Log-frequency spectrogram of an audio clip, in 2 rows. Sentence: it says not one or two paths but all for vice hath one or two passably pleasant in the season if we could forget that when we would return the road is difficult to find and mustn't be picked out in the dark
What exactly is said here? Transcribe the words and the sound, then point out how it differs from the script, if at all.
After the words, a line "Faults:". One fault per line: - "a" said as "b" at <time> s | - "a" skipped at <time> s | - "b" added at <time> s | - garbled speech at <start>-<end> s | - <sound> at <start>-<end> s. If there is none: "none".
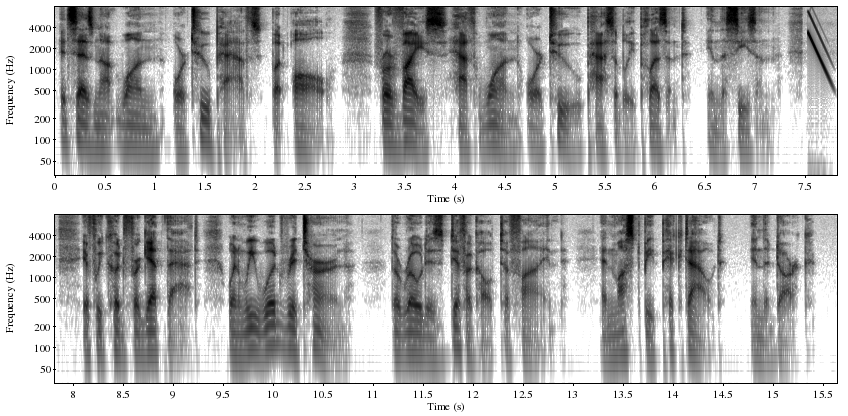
it says not one or two paths but all for vice hath one or two passably pleasant in the season if we could forget that when we would return the road is difficult to find and must be picked out in the dark
Faults:
- chirp at 7.5-7.8 s
- "mustn't" said as "must" at 13.4 s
